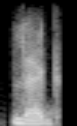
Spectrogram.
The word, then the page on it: leg: Indian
